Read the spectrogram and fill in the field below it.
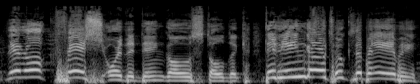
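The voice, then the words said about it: Terrible put-on Australian accent. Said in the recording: “Is that an Australian accent? ... Terrible Australian accent. Of a dingo!”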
